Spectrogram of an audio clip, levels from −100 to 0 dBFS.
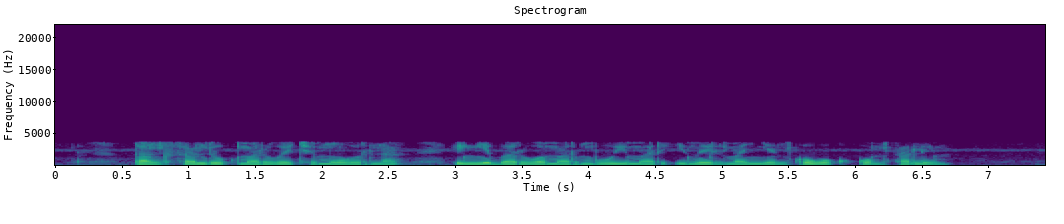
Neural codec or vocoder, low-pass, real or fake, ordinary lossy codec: none; 3.6 kHz; real; none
